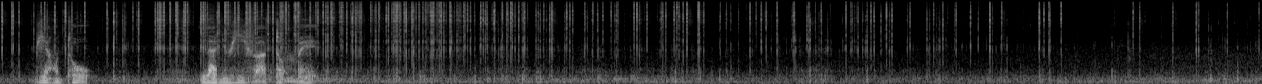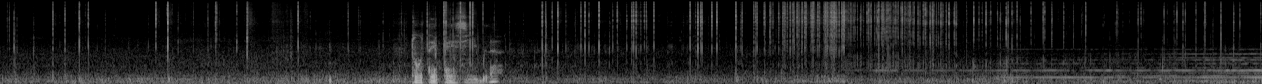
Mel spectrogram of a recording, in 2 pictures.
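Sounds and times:
wood fire crackling and popping with sharp snaps and soft hiss: 0:00.0 - 0:25.2
speech: 0:00.4 - 0:01.0, 0:02.0 - 0:03.4, 0:16.9 - 0:17.8.

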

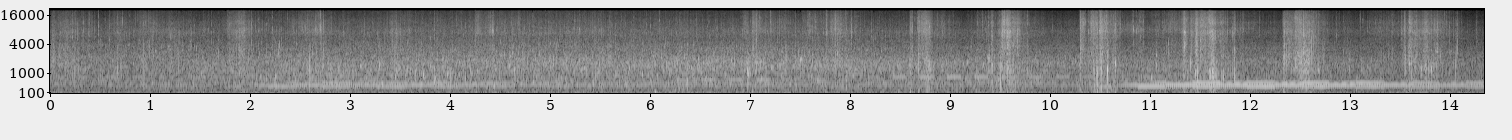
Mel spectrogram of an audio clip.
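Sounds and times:
faint tonal hum: 0:00.0 - 0:14.3
small trickling streams of meltwater among snow and dead leaves: 0:00.0 - 0:14.3
water splashes: 0:00.0 - 0:14.3.

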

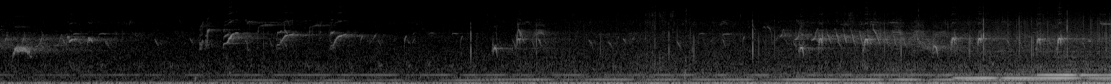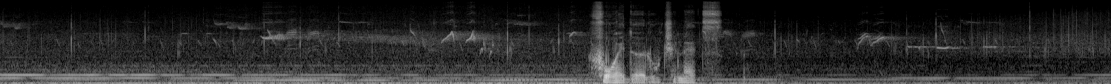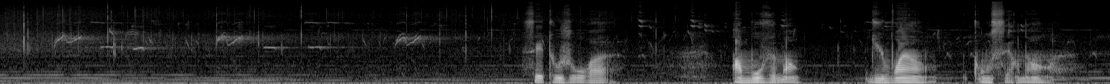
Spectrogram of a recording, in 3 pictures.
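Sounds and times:
birds chirping and singing at dusk in a forest: 0:02.1 - 0:33.3
speech: 0:17.2 - 0:18.4, 0:27.6 - 0:28.4, 0:29.6 - 0:30.3, 0:30.9 - 0:32.9.

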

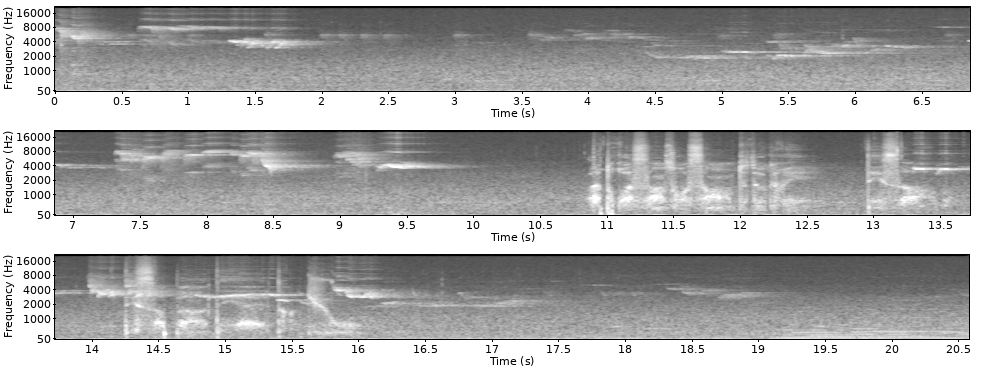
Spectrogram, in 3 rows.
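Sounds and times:
soft ambient hiss: 0:00.0 - 0:20.5
birds chirping and calling in a dense mixed forest: 0:10.8 - 0:19.2.

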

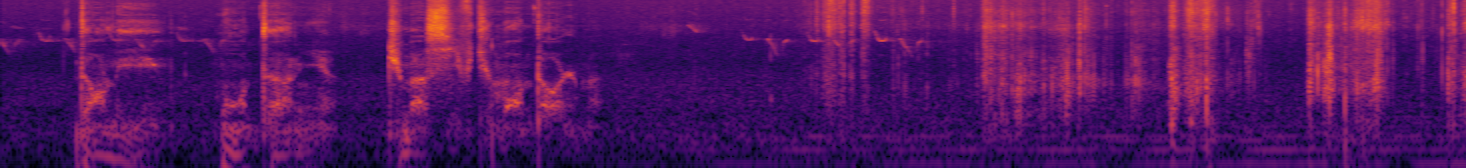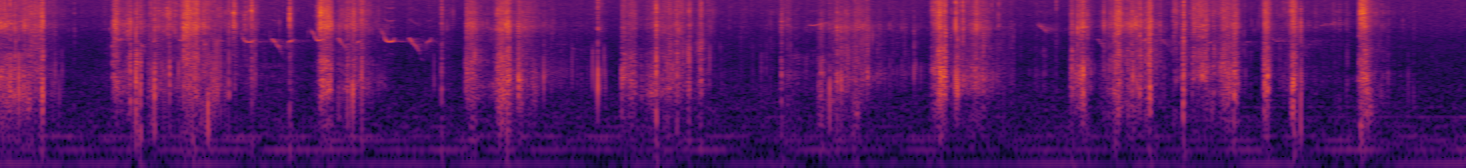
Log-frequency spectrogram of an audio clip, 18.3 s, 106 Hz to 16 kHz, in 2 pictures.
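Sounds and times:
speech: 0:00.4 - 0:03.9
low continuous rumble: 0:03.3 - 0:18.3
crunching footsteps on an ice-crusted snow-cleared trail in a mountain forest: 0:04.3 - 0:18.1.

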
